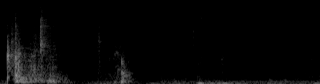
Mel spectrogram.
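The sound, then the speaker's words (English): Heavy banging on a door: a loud cluster of thuds at the start, then a single bang about a second later, followed by quieter rattling and low background rumble. No one speaks. “I don't know, somebody banging on the door.”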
